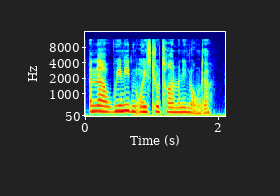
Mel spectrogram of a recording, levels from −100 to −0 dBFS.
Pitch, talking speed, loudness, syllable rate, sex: 210 Hz, 255 wpm, -17 LUFS, 6.5 syllables/s, female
